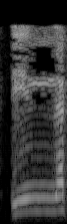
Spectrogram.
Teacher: نون مشددة بقف عليها زمن طويل شوية وبين الغنة من الانف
